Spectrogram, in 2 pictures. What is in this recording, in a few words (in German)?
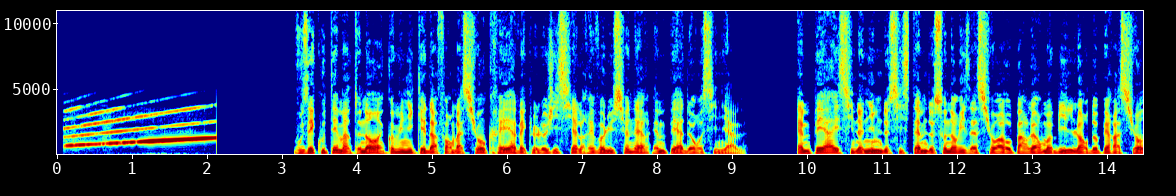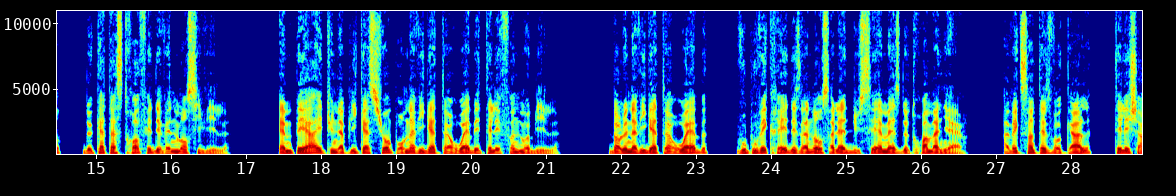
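Infodurchsage, French; MPA-App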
